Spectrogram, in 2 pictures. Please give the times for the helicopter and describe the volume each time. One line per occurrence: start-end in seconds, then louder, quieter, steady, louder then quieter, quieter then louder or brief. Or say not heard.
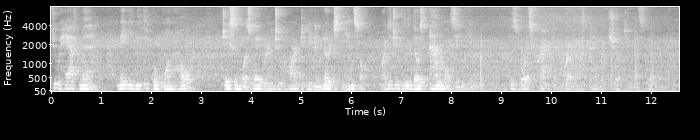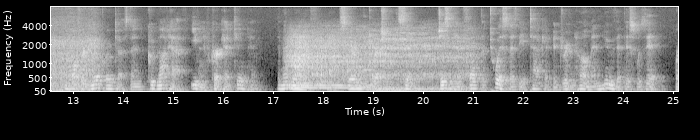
17.2-21.2 quieter.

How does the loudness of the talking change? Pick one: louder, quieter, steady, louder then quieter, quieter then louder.
quieter.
